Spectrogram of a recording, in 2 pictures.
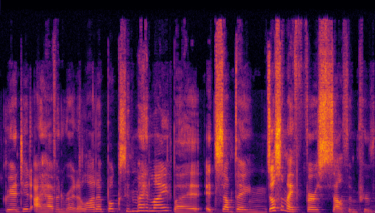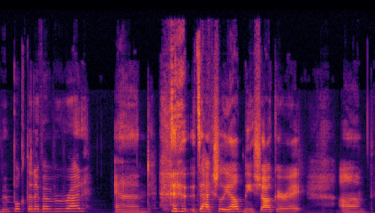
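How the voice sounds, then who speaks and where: Recorded at home through a USB desk microphone, a congested woman in her twenties rambles casually as she sketches for her art vlog, cursing frequently. Her voice is medium-pitched with vocal fry.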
